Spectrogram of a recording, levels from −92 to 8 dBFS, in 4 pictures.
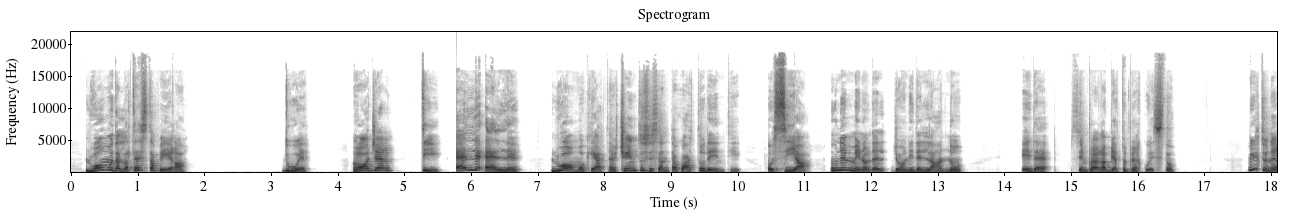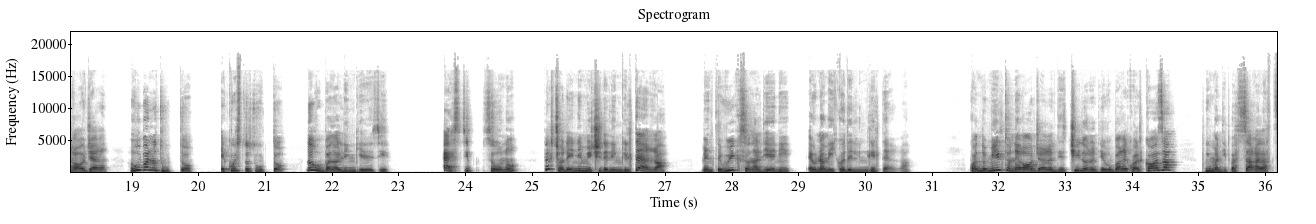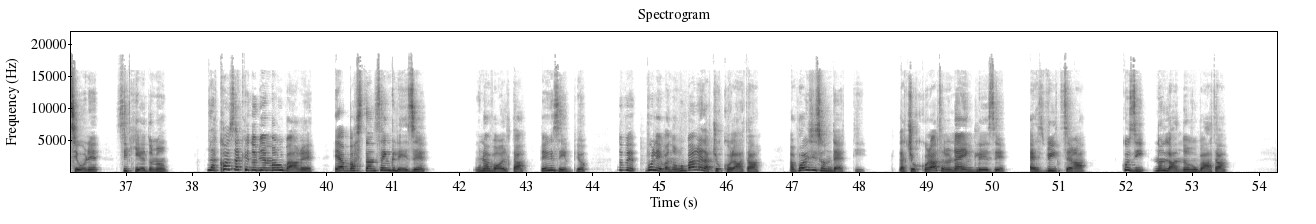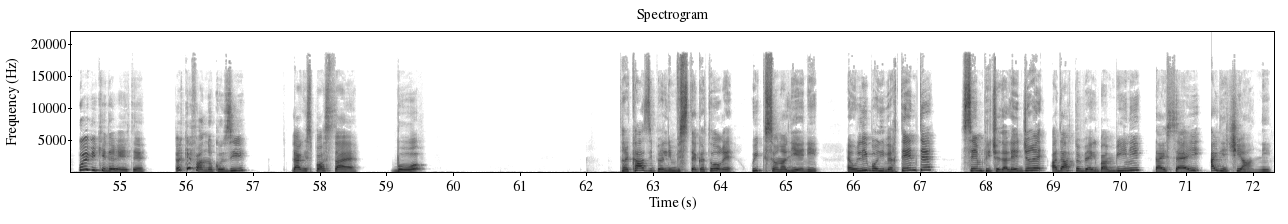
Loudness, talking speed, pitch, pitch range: -18 LUFS, 110 wpm, 265 Hz, 235-320 Hz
